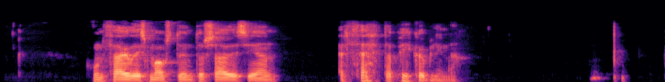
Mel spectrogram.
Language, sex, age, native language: Icelandic, male, 30-39, Icelandic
